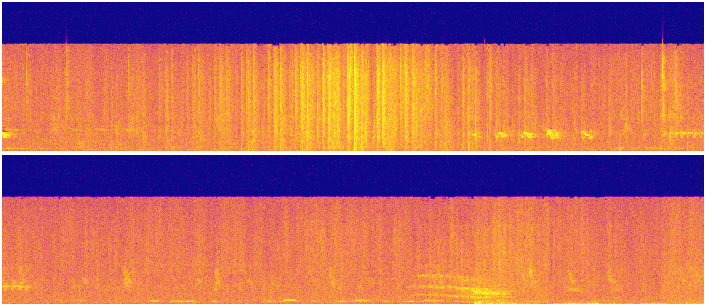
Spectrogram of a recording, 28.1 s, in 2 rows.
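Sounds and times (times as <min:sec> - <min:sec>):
birds chirping in trees: 0:00.0 - 0:05.3, 0:09.1 - 0:26.7, 0:27.4 - 0:28.0
horse hoofbeats on sand: 0:01.6 - 0:12.6.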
